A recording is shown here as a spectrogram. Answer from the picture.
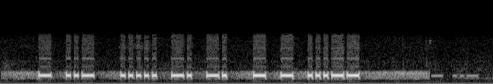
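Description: Morse code, heard as a keyed tone, about 32 wpm, 420 Hz. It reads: TU 5NN TT3
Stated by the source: CW from the OKOM DX contest on 80 m, received with a TS480.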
